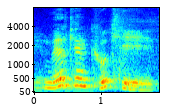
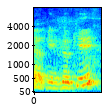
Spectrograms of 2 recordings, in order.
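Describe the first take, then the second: First: The phrase is said in a sad tone. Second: The phrase is said in an angry tone. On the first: "it looks sad to me" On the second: "If I'm mad"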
